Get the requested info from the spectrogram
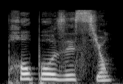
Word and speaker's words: proposition: 我们把它都连起来，po po z sion proposition。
